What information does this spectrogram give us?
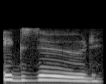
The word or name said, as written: exude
